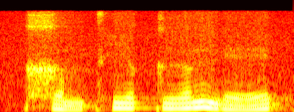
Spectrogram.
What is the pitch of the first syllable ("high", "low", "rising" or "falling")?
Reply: low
